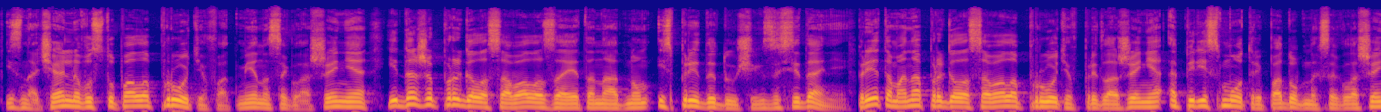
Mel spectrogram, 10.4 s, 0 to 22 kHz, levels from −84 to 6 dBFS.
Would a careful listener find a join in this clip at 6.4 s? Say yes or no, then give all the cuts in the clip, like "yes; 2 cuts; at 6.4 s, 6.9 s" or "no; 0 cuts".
yes; 1 cut; at 6.4 s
